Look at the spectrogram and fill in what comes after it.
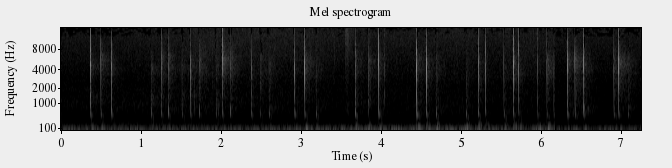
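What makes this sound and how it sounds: A plastic board shaped like a shirt is tapped with the fingernails in quick, irregular bursts. Each tap is a short, dry, bright click that dies away almost at once, over a steady low hum in the background.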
